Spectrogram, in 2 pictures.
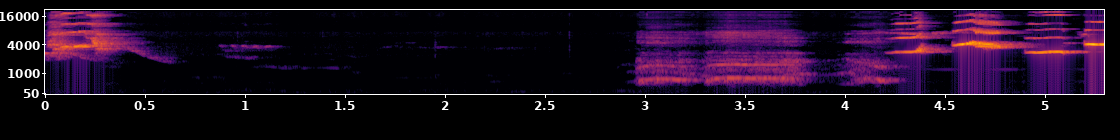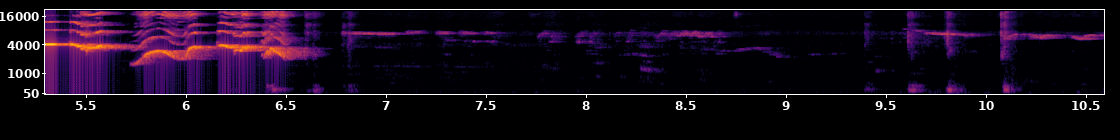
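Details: Oriental magpie-robin singing vigorously, used as a lure to draw a reply from birds reluctant to sing: a brief high note, then a burst of harsh banded notes and a run of rapid, varied high whistles and slurs, with faint ticks near the end.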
